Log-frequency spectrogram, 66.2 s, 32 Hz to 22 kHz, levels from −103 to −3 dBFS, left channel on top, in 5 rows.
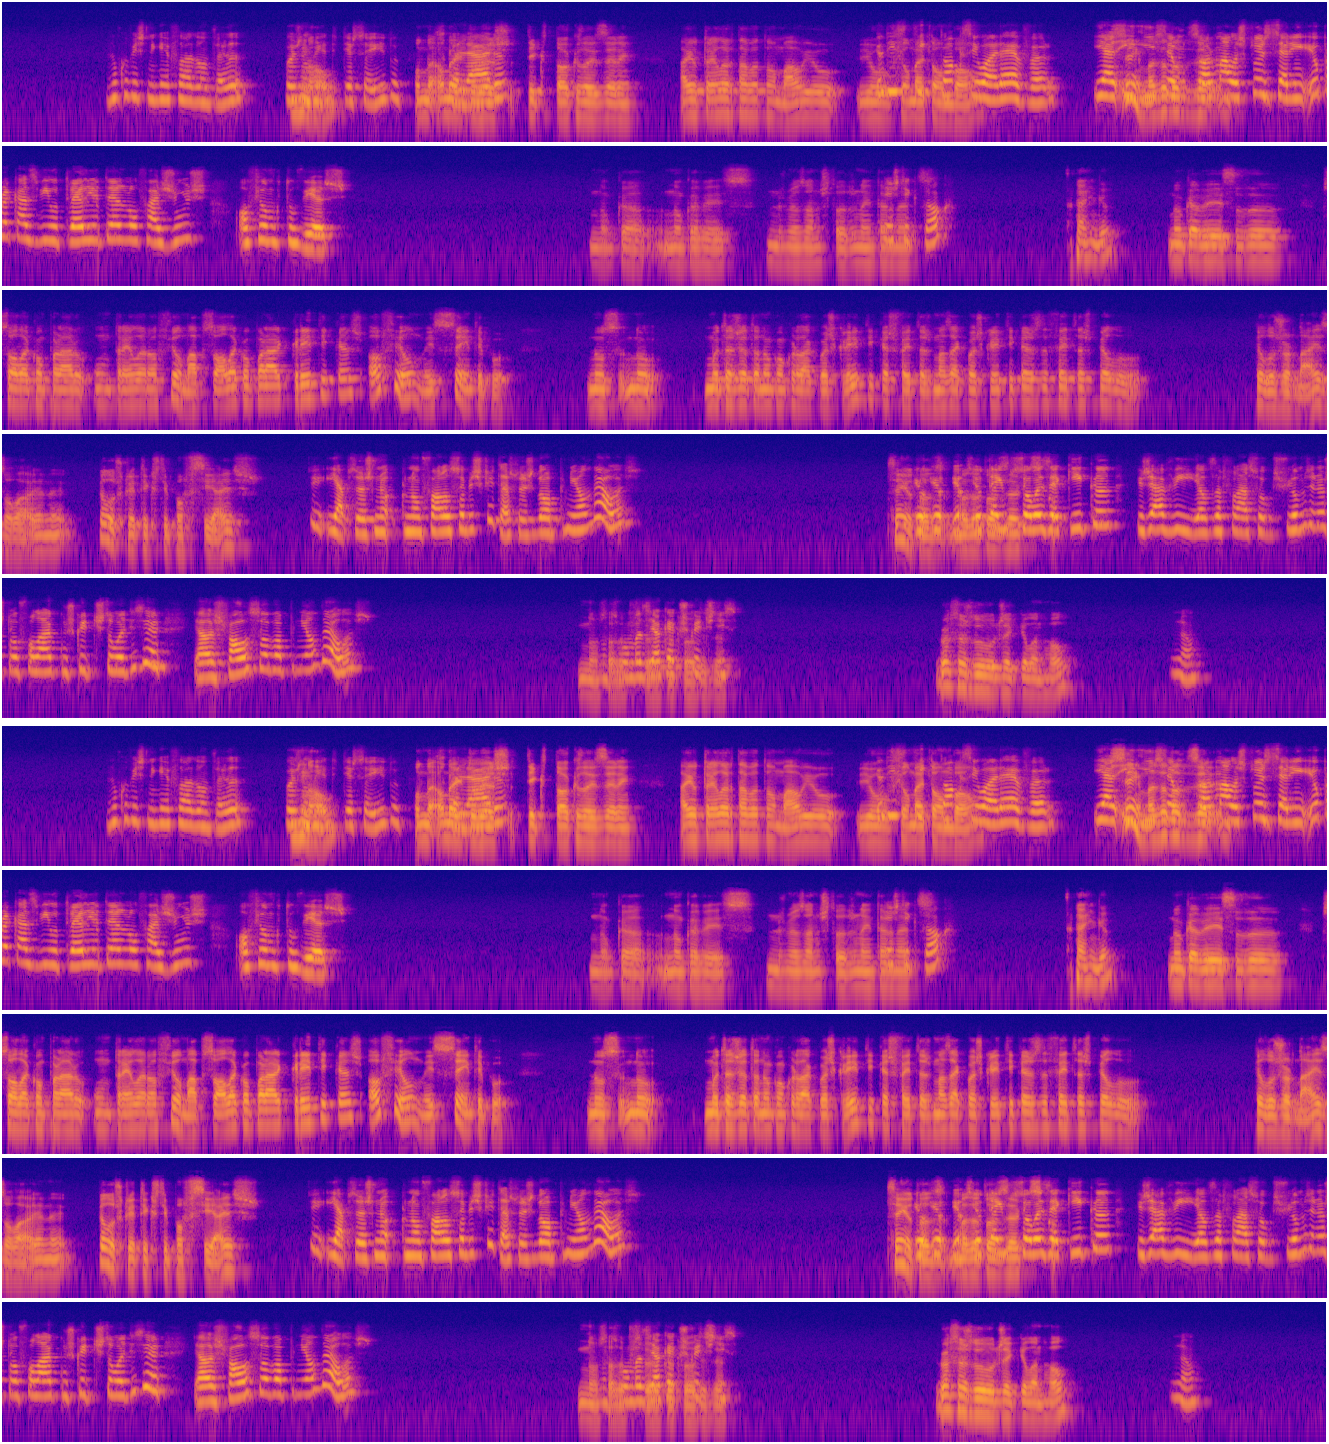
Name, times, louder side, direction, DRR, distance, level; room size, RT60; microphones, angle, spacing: voice 1, 1.1-2.4 2.8-4.0 4.5-5.1 8.8-10.5 10.9-15.3 15.6-16.7 22.1-22.7 42.8-46.1 48.9-50.9 51.1-54.6 54.9-56.7 59.0-60.3 64.7-65.0, equal, 5° right, 0.4 m, -30 dB
voice 2, 2.9-3.3 4.1-6.3 6.8-9.8 11.1-12.3 19.1-22.6 24.0-24.4 24.9-26.0 26.5-31.5 32.4-33.0 33.5-37.9 39.0-40.4 40.7-42.3 48.6-50.2 58.8-60.2 62.3-63.7, right 4 dB, 55° right, 0.5 m, -33 dB
12.0 x 7.3 x 3.7 m
head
